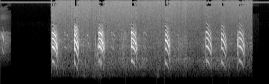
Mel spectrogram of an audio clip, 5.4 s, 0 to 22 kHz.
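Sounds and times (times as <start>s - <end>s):
Hydrocoloeus minutus calling: 1.0s - 5.0s.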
